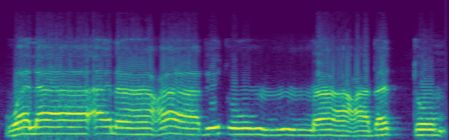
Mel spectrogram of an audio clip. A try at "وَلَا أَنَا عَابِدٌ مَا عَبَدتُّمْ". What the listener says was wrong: لا ، الألف لا تنطق. ولا أنا شوف الفتحة اللي على النون، هذه الفتحة. ولا أنا عابد ما عبدتم، مش ولا أنا عابد. لا، حاول تقلل في الألف قليلا.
